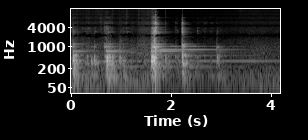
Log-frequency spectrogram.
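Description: New cast-iron brake rotor knocking against the wheel hub and studs as it is slid into place. There are about five metal knocks, each followed by a short ringing tone, and the loudest comes about a second and a half in.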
